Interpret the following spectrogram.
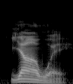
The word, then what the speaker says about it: Yahweh: in the jerusalem bible this name is written yahweh y-a-h-w-e-h and this probably represents something close to the original pronunciation i'll explain why a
